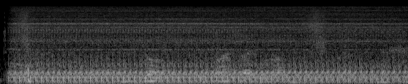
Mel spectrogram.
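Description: Small compressor nebulizer switched on and running, a steady buzzing motor hum that starts suddenly, delivering medication through the child's breathing mask.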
